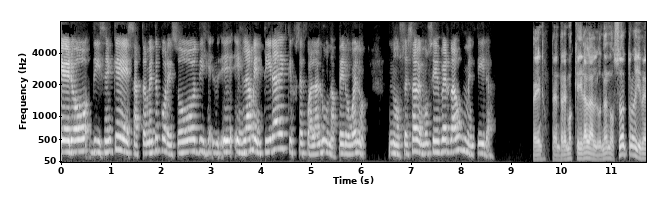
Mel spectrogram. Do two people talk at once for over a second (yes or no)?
no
